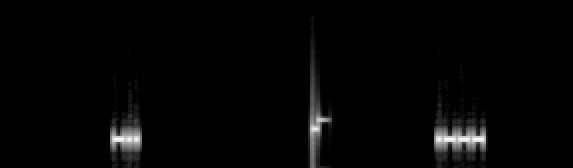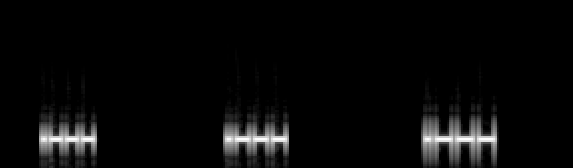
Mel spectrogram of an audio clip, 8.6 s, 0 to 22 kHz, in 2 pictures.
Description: Morse code, heard as a keyed tone, about 39 wpm, spaced as for 8 wpm, 700 Hz. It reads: D JJJJ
